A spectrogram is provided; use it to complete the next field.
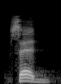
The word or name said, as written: sed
